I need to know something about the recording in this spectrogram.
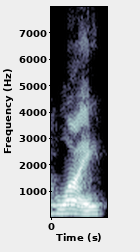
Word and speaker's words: Hawaii: it, God bless, because you're supposed to pronounce every syllable when you speak Hawaiian, by the way. That's why when you go to Hawaii, they go Hawaii, Hawaii, kawaii, right?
